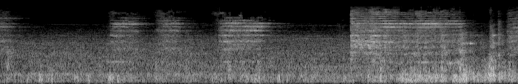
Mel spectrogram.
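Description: A Class 323 electric multiple unit pulls out of Crewe station, its wheels squealing and rumbling steadily at close range, the screech rising and growing louder as it gathers pace, with no talk.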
